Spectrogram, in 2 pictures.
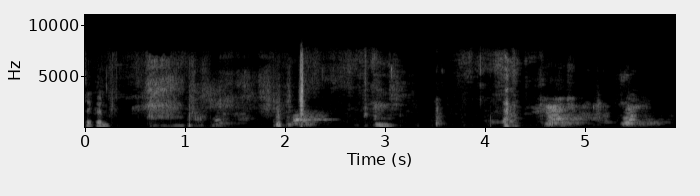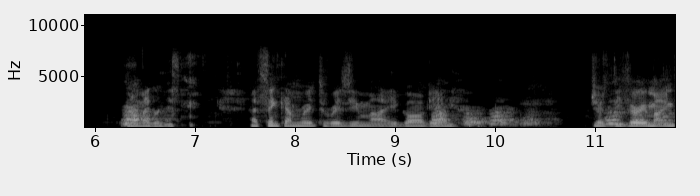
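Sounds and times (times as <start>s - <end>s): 
speech: 0.0s - 2.1s, 2.9s - 3.2s, 6.4s - 9.8s, 11.0s - 11.7s
several dogs barking and yipping excitedly: 1.3s - 2.6s, 4.5s - 6.9s, 9.4s - 11.7s.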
